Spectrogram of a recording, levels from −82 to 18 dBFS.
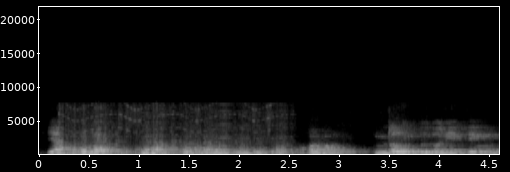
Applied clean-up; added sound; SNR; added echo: neural separator model SepFormer DNS4.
